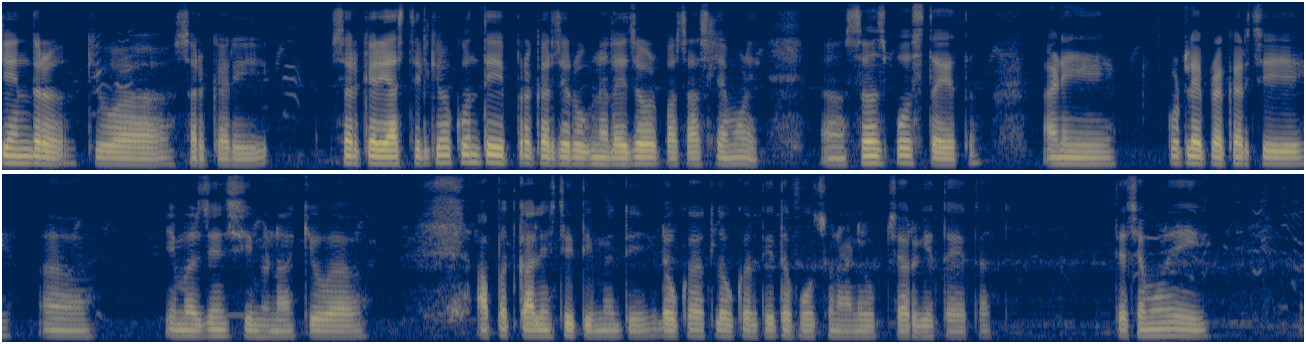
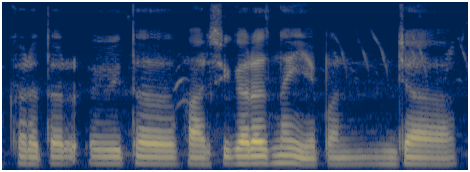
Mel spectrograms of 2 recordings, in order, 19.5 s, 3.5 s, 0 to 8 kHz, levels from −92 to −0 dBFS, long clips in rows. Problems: constant background noise, continuous background conversations, low volume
